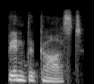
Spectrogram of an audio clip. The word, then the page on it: Pentecost: Indian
